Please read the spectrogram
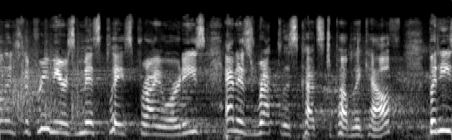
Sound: applause

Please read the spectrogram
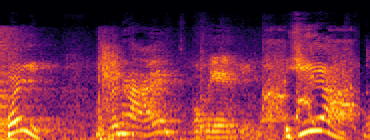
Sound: pat; pat

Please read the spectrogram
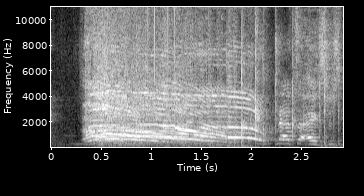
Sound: cheering

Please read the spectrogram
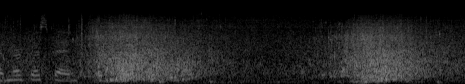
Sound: water splashing gently

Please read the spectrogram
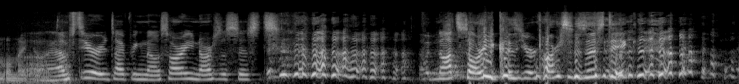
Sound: laughs

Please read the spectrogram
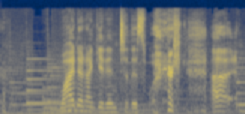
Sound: laughing

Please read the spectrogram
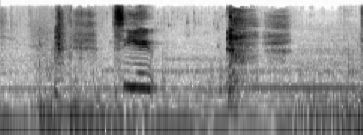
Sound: coughs

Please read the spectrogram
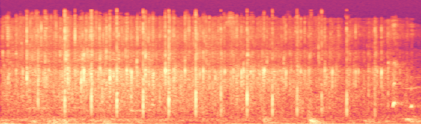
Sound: applause

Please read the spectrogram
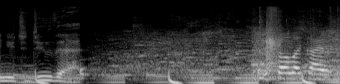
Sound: youth talking

